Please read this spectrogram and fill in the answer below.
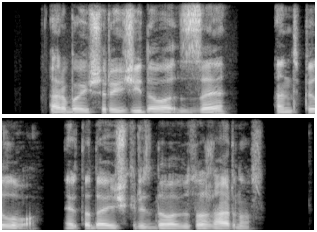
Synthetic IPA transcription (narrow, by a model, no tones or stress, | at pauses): ɐɾbɐɪʃɾɐʒʲiːd̪ɐʋɐzɛ | ɐnʲt̪ʲpʲɪlˠʋo̰ː | ɪɾt̪ɐd̪ɐɪʃʲkɾʲɪzd̪ɐʋoʋʲɪsoːsʒɑːˑɾnoːs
